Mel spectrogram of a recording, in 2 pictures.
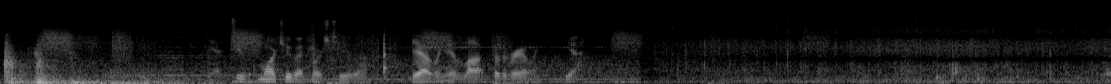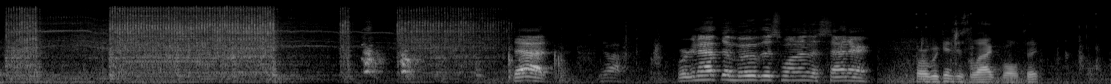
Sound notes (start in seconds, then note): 0.8 soft intense music; 11.3 grinding; 14.7 dog barking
